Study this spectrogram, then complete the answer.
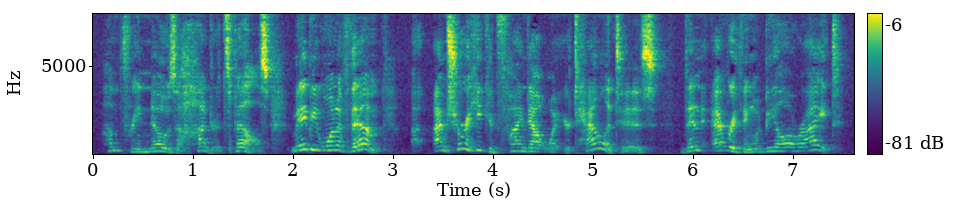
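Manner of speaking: put-on eager girl pitched well above the narrator; Sabrina's eager voice. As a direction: voice her bright and hopeful, a laugh in the middle.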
